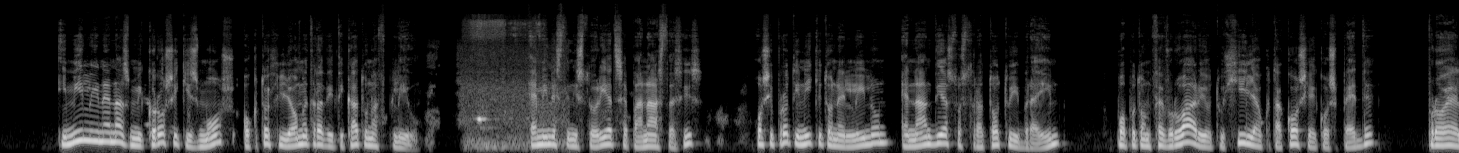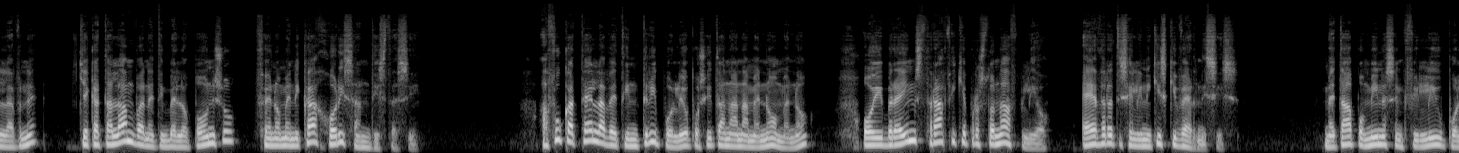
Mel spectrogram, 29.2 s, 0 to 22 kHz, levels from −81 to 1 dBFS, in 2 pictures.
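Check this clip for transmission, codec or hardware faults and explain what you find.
Two kinds of fault are audible, both pointing to echo control on a speakerphone link.

Echo leak, from 1.44 to 1.72 s. A faint, delayed copy of the speech trails the original by about 0.38 s, sitting roughly 20 dB below it. It is brief and ghostly. The likely cause is a far end playing the call on a loudspeaker, with its echo canceller failing to remove everything the microphone caught. The leftover was sent back down the line.

Speech suppressed in double talk, from 2.94 to 4.62 s and from 5.5 to 7.49 s. The speech level dips, falling by as much as 35 dB at the deepest points. About a second and a half is affected in the first span and about two seconds in the second. The likely cause is both sides talking at once. The echo canceller could not tell its own talker from loudspeaker echo, so it turned both down.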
